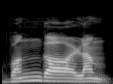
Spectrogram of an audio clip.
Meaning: 1. Bengal (a geographic region in the northeast of South Asia today divided between Bangladesh and India (particularly the state of West Bengal)) 2. the Bengali language
- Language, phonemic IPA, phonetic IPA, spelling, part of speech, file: Tamil, /ʋɐŋɡɑːɭɐm/, [ʋɐŋɡäːɭɐm], வங்காளம், proper noun, Ta-வங்காளம்.ogg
